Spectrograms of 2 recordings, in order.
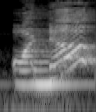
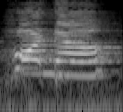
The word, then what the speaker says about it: honor: අපි කියන්නේ නැහැ honor, hour. That is wrong. That is wrong. So here h is silent.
